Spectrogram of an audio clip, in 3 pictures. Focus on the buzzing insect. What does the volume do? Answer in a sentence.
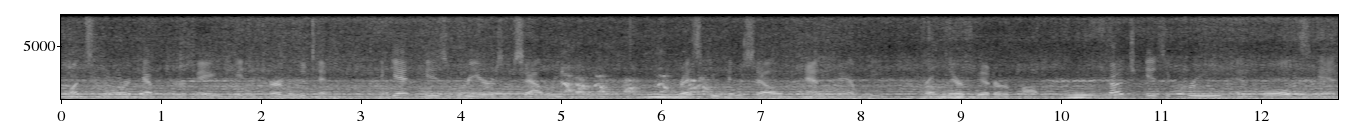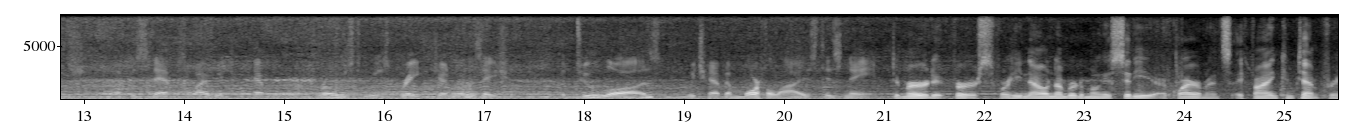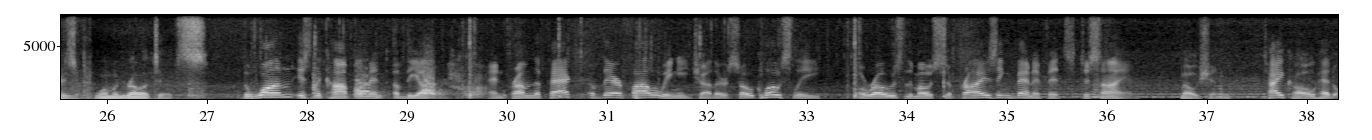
The volume of the buzzing insect goes down.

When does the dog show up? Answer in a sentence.
You can hear the dog from 5.0 to 6.5 s and from 28.1 to 29.8 s.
